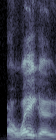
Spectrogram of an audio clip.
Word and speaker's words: Owego: Rainbow Valley used to live in Owego, New York.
